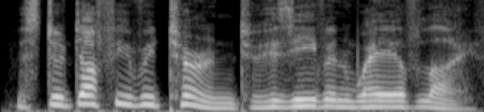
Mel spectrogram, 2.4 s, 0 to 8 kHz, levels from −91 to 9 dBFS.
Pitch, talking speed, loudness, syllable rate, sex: 165 Hz, 225 wpm, -18 LUFS, 5.8 syllables/s, male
